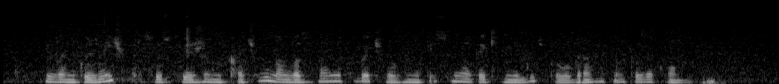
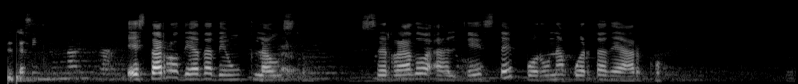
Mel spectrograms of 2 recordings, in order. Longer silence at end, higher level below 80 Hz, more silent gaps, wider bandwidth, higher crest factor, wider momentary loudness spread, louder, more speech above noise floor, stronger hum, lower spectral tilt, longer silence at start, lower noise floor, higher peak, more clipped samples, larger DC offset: second, 0.55 s vs 1.35 s; first, -58 dBFS vs -76 dBFS; neither; first, 16 kHz vs 11.5 kHz; second, 18 dB vs 24 dB; second, 8 LU vs 21 LU; second, -33 LUFS vs -27 LUFS; second, 25 dB vs 40 dB; neither; first, -8 dB/octave vs -2.5 dB/octave; about the same, 0.15 s vs 0.05 s; second, -57 dBFS vs -67 dBFS; second, -14 dBFS vs -4 dBFS; neither; neither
